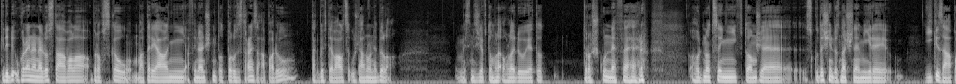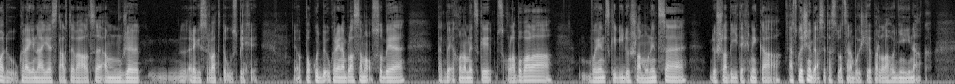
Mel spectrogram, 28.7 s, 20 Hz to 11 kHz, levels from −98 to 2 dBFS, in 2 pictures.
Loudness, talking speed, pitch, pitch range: -22 LUFS, 170 wpm, 100 Hz, 95-105 Hz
